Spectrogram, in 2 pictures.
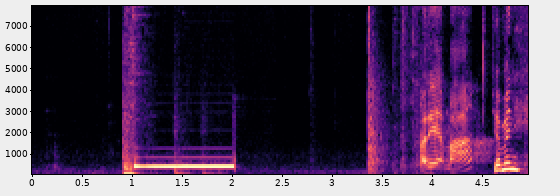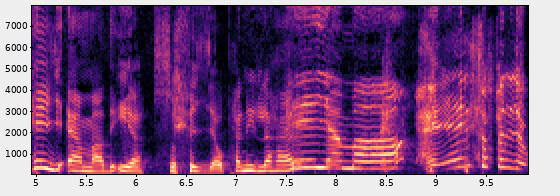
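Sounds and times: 
telephone call tone while dialing: 1.0s - 2.1s
speech: 4.0s - 9.9s.

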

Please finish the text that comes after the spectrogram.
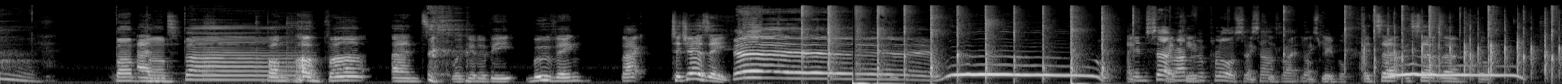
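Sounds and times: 
speech: 1.2s - 8.4s, 11.4s - 15.0s
round of applause: 8.0s - 11.2s, 13.4s - 15.6s.

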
